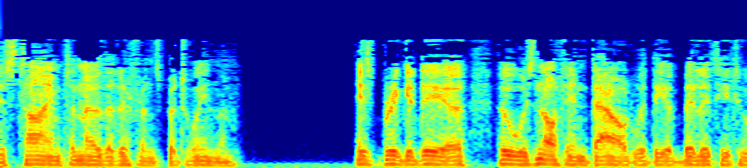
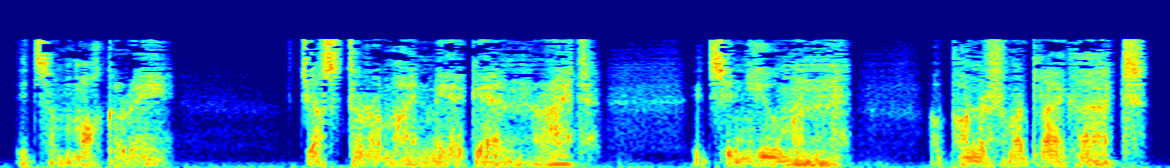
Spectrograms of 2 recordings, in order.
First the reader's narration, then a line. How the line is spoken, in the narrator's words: he wheezed almost inaudibly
